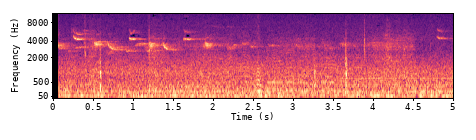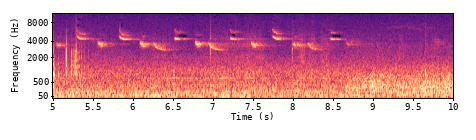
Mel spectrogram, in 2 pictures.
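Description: A songbird singing two runs of quick, repeated high notes that each slide downward, with a pause between them, over a steady low background rumble.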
